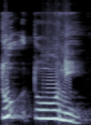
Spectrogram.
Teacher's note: حمزہ ہے وہ واو کی شکل میں آ گیا اور اس کے اوپر جزم ہے، لہٰذا اس کو پہلے والے حرف سے ملا کر جھٹکا دے کر پڑھیں گے۔ تُؤْتُونِ، اگر بدن کو تھوڑی سی حرکت دیں گے تو آسانی کے ساتھ ادا ہو جائے گا۔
